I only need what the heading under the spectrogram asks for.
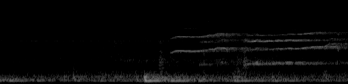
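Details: Peregrine falcons at a research nest site in Orange, New South Wales, Australia, 2 November 2023: male delivering food, female taking and eating it. Drawn-out, slightly rising, harmonic whining call rises over a steady low hum and rustling.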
